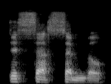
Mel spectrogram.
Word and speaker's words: disassemble: But disassemble is slightly harder to say because it's disassemble. Got 4 syllables.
